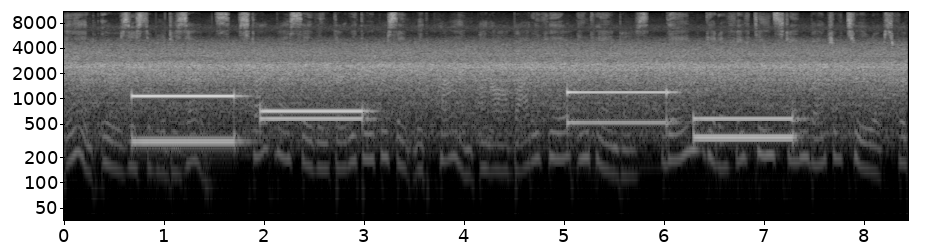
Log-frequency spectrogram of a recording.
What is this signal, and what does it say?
Aircraft SELCAL, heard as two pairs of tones, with room echo and speech in English. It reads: AP-GJ FQ-BG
